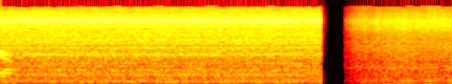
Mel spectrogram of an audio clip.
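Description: Food dehydrator's fan running steadily, a constant even rushing noise that cuts off suddenly about one and a half seconds in.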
